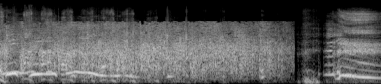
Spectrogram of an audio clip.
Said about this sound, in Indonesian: kasih tepuk tangan dulu buat gue lah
